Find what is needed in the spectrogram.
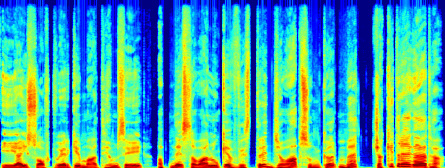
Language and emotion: Hindi, surprised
